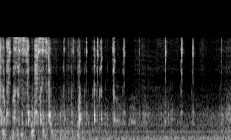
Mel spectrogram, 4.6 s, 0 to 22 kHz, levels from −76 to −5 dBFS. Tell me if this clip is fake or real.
real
